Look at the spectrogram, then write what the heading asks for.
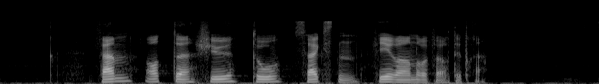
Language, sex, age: Norwegian, male, 27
